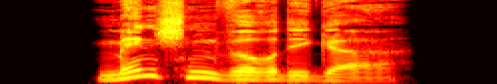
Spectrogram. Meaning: inflection of menschenwürdig: 1. strong/mixed nominative masculine singular 2. strong genitive/dative feminine singular 3. strong genitive plural
- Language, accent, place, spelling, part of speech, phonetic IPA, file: German, Germany, Berlin, menschenwürdiger, adjective, [ˈmɛnʃn̩ˌvʏʁdɪɡɐ], De-menschenwürdiger.ogg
